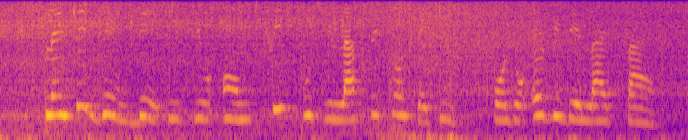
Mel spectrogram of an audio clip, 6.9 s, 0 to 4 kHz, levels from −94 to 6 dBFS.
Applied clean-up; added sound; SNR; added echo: none; Frying (food); 8 dB; reverberation time 0.2 s.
